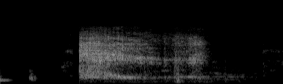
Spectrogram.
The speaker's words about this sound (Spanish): Cuando estaba cerrando los ojos, escuchó algo. Un gruñido estremecedor.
